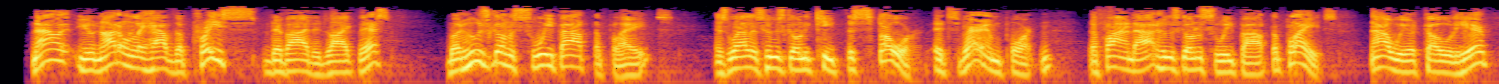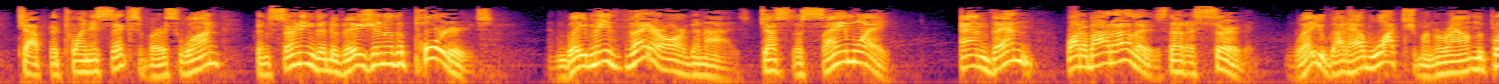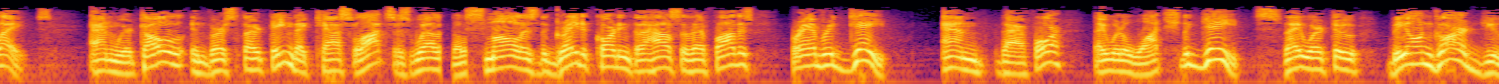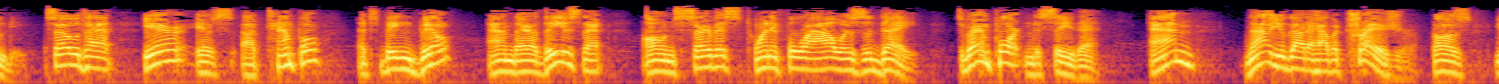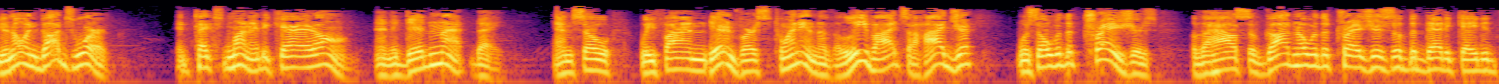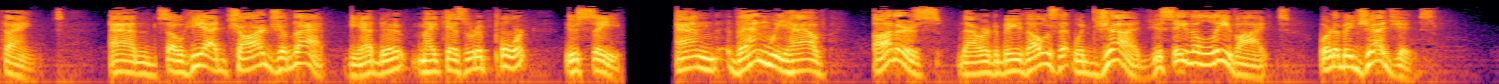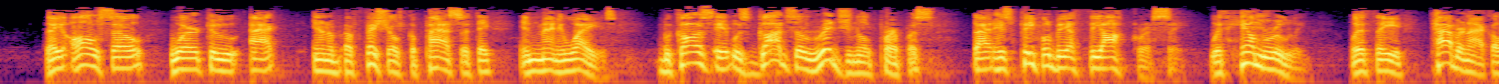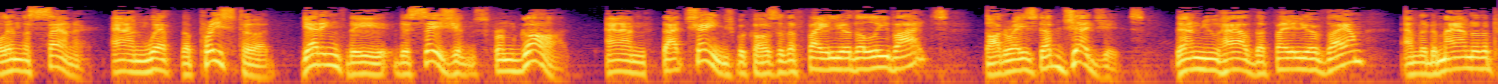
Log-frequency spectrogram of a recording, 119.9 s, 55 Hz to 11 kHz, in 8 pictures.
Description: A Commentary By J Vernon MCgee For 1 Chronicles 26:1-999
